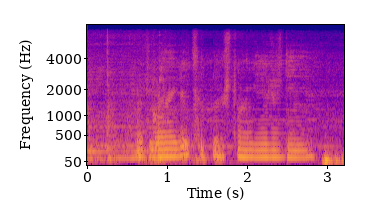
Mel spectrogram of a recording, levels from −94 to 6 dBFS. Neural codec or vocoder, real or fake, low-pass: codec, 32 kHz, 1.9 kbps, SNAC; fake; 7.2 kHz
